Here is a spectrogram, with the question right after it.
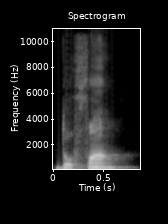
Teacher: una L implosiva, es decir, una L al final de la sílaba, en francés casi siempre se convierte en U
